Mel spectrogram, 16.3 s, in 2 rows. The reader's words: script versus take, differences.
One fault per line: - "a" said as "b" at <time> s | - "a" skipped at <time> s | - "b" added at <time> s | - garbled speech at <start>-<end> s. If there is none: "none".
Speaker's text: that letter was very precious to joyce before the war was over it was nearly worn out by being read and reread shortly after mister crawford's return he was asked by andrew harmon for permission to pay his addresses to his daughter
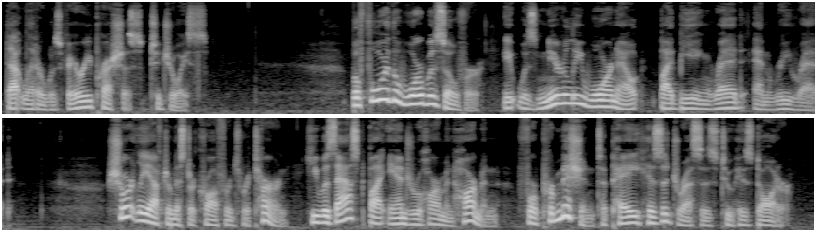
- "harmon" added at 12.6 s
